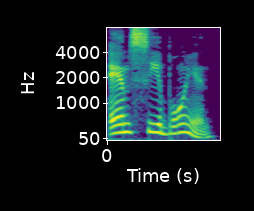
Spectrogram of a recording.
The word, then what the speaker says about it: Mikaboyan: But this mod was made by Mikaboyan. Pronounced MC Aboyan.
